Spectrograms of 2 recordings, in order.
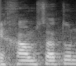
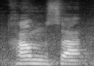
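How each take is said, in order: First: खमसतुन said with the full "-tun" ending, the form not to use; the rejected खमसतुन, ending in "-tun"; wrong full ending. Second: खमसा ending on an open "a", with no "-tun"; the correct pausal खमसा, clipped to "a"; pausal form. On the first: Teacher showing students the wrong full ending खमसतुन. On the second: Teacher giving students the right pausal form खमसा. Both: Shown as a demonstration. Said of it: "यानी खमसतुन नहीं कहेंगे".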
